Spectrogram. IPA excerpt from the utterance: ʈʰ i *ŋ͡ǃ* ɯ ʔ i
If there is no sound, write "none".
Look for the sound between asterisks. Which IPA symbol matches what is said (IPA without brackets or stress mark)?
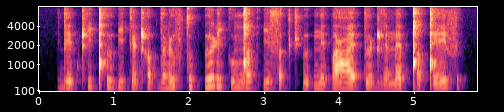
ǃʰ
